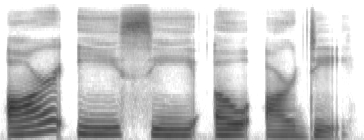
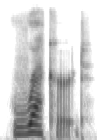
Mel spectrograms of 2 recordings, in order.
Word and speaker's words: record: If I put the stress on the first syllable, it's a record. That's a noun, a thing, right? Like a vinyl album. But if I just shift the stress to the second syllable, it becomes record.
